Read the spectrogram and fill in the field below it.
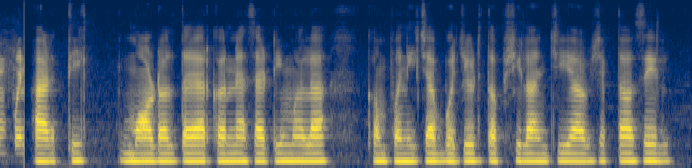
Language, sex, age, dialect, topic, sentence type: Marathi, male, 60-100, Standard Marathi, banking, statement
